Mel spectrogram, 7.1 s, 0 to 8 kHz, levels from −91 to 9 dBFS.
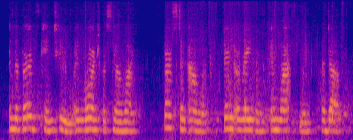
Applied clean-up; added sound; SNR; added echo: neural separator model SepFormer DNS4.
